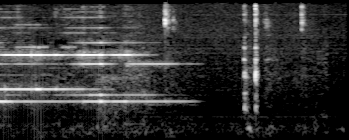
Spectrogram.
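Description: A sustained electronic parliament bell tone, rung to call a vote on the second proposal of Justice Minister Jānis Bordāns, rings steadily for about two seconds, then cuts off, followed by a few sharp clicks and taps.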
